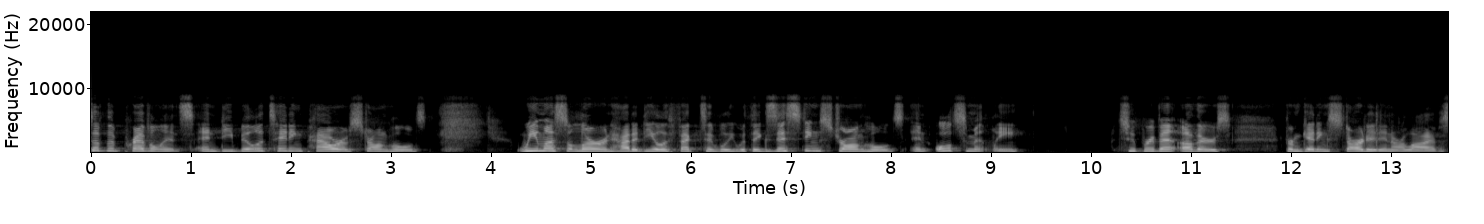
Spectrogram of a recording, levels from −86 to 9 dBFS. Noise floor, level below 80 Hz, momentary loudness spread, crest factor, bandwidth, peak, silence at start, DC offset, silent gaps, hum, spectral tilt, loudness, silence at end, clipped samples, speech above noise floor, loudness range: -85 dBFS; -76 dBFS; 12 LU; 20 dB; 9.2 kHz; -12 dBFS; 0 s; under 0.1%; none; none; -2.5 dB/octave; -30 LUFS; 0 s; under 0.1%; 55 dB; 4 LU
